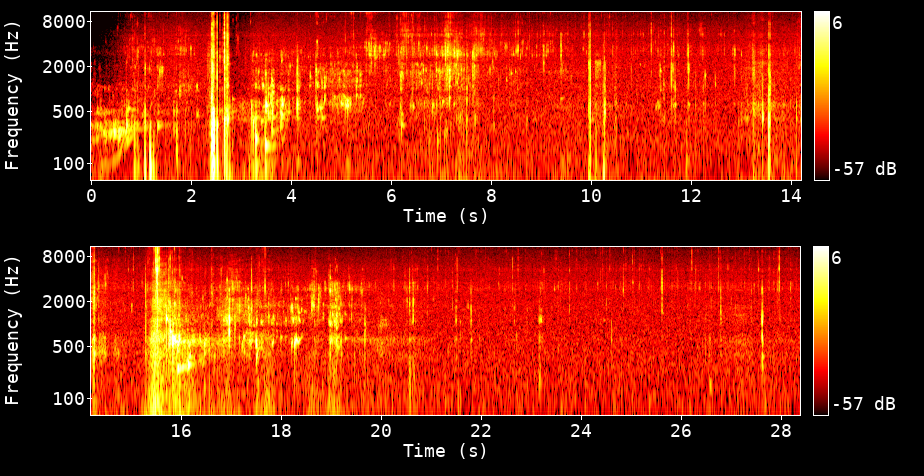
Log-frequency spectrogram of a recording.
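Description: Muffled water sloshing and gurgling around a camera carried just under the sea surface, with scattered knocks, a sharp one about two seconds in and a louder splashing burst about halfway through. It dies down to a faint hiss for the last several seconds.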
